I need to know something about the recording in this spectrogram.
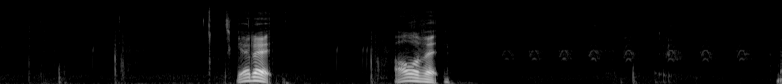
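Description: Stone blocks crack and crumble as a pickaxe breaks them.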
